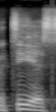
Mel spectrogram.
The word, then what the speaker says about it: Mathias: whenever I bring up your name Matthias or Matthias I tell him it's freaking Matthias and I'll punch him if they say anything else is that right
